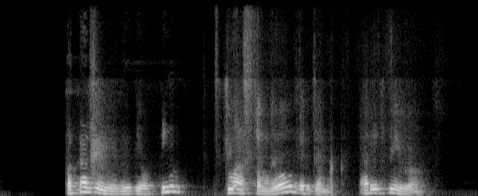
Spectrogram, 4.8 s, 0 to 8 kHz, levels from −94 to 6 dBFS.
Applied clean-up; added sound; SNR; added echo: neural mask model DeepFilterNet 3.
